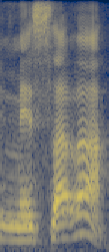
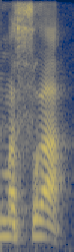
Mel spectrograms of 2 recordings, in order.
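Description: First: The word is said with three syllables. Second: The word is said with two syllables. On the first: A man handed it over. The speaker calls it right. "You have to say Mesara" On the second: A woman handed it over. The speaker calls it wrong. "If Moshe was a woman, then you say Masra"

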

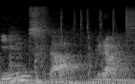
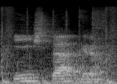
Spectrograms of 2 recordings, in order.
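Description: First: It is said with a Spanish pronunciation. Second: It is said with a Brazilian Portuguese pronunciation. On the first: "não esquece que vocês têm que fechar a boca, né? A gente fala Instagram" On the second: "Mas em português vocês falam Instagram"

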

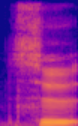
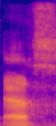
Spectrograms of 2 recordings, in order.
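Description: First: The syllable ends with a clear u vowel. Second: Only the s sound is heard, no vowel.

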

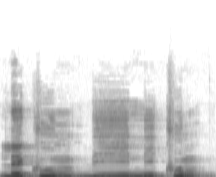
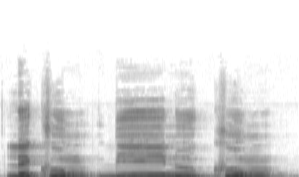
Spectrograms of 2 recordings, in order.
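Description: First: The vowel after the n is an 'i'. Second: The vowel after the n is a 'u'. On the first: The speaker calls it wrong. "Bunu esre okumayın. Lekum dinikum demeyin sakın ha" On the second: The speaker calls it right. "Buradaki nunun harekesi ötredir"

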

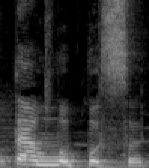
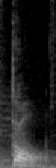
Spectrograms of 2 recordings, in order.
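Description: First: The final p and s sounds are pronounced. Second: The final p and s sounds are silent. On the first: The speaker calls it wrong. "ми не говоримо темпс" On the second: The speaker calls it right. "ПС не читаємо"

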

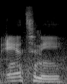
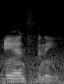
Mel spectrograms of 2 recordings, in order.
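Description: First: The middle sound is a plain t. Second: The middle sound is a th. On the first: The speaker calls it wrong. "why do you pronounce it Anthony when there's an H in your name?" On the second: The speaker calls it right. "It should be Anthony"

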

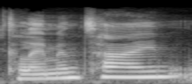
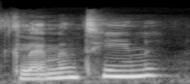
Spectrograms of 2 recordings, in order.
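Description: First: It is pronounced the American English way. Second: It is pronounced the French way. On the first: "In the US, we pronounce it Clementine" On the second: "but in French it's Clementine"

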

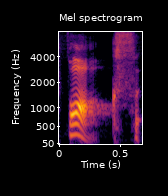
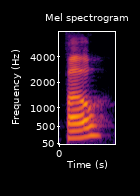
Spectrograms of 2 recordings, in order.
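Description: First: The word ends with a clear 'ks' sound. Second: The word ends in a vowel, no 'ks' sound. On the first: The speaker calls it wrong. "I couldn't pronounce the word, but I called it fox" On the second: The speaker calls it right. "how do you pronounce it?"

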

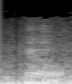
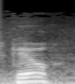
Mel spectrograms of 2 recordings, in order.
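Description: First: The name begins with an H sound. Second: The name begins with a hard G sound. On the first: The speaker calls it right. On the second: The speaker calls it wrong.

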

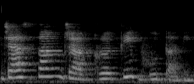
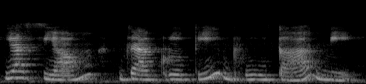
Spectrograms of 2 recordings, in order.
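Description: First: The first word starts with j and ends in ng. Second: The first word starts with y and ends in m. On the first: "এইটুকুনি হচ্ছে আমার second লাইনের প্রথম পাঠটা" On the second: "সংস্কৃত উচ্চারণটা আমরা কিরম পেলাম?"

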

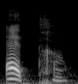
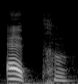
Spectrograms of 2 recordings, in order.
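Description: The two takes are said the same way.

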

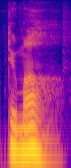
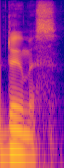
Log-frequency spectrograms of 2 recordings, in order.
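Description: First: The word ends in an ah sound, s silent. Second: The final s sound is pronounced. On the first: "Then just put A-H at the end" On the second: "It's Alexander Dumas"

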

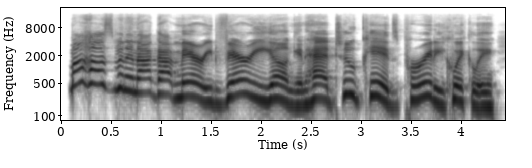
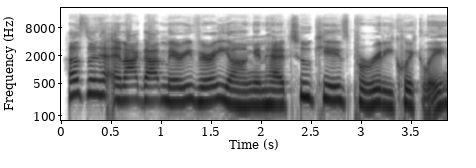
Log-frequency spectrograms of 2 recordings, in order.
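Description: First: It is read in a show-announcer voice. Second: It is read in a normal voice.

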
